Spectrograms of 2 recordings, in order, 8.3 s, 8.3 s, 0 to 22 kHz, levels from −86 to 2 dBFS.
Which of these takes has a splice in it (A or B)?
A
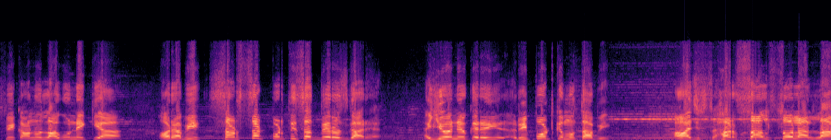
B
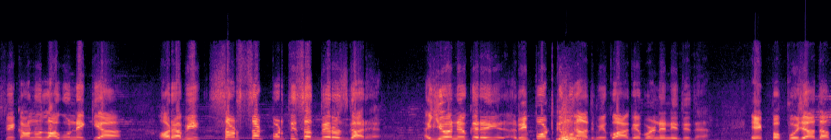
B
